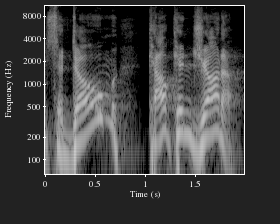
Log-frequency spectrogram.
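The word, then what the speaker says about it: Sadom Kaewkanjana: Sadom Kalkanjana of Thailand Wow. is 3 under through 10. And I appreciate our producer extraordinaire, Joe Frieso, for finding out that pronunciation. Sadom Kalkanjana, 3 under par through 10 holes.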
